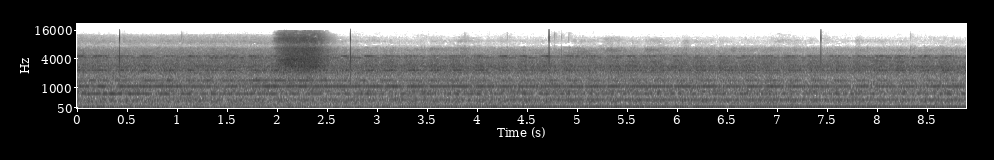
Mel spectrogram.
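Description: Diesel train running steadily, a deep engine rumble under a steady whine, with a short hiss of air about two seconds in.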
